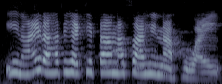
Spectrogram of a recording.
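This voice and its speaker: A woman's voice: very high voice, very animated, normal speed, a loud crowd. A woman with a rural eastern Uttar Pradesh accent voicing a pleading village peacemaker in a family comedy cartoon, repeating herself as she speaks. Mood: coaxing. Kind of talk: dialect comedy cartoon dialogue. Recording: dull lo-fi cartoon audio.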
